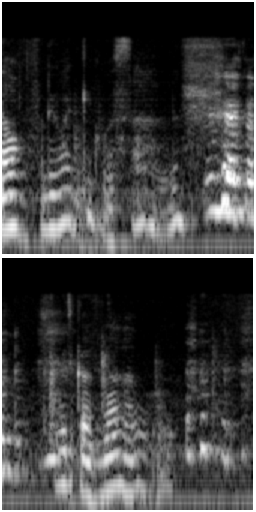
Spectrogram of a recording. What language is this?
Portuguese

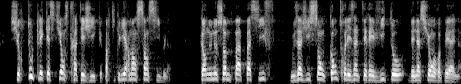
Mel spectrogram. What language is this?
French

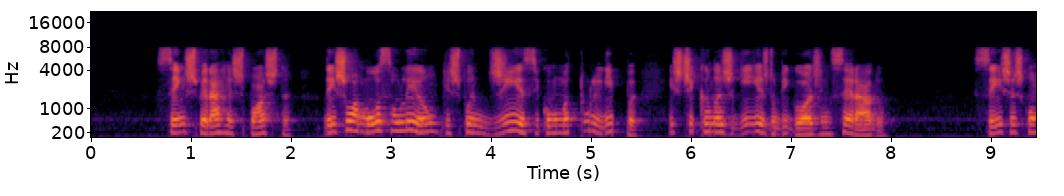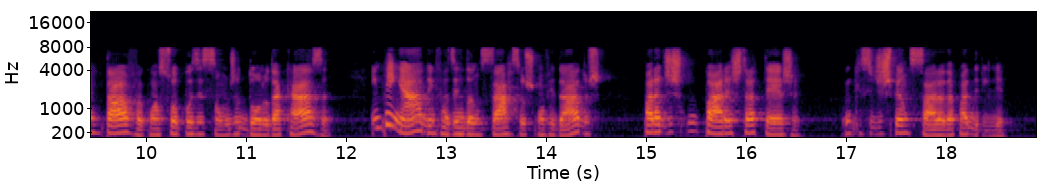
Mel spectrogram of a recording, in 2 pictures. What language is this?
Portuguese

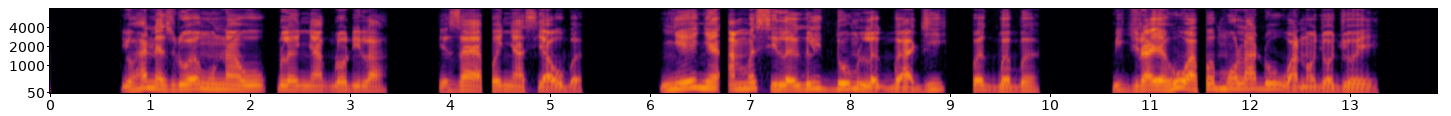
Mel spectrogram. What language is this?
Ewe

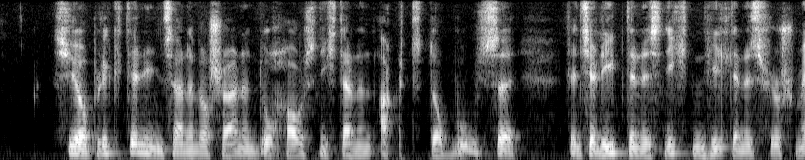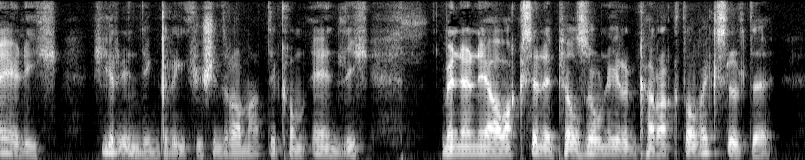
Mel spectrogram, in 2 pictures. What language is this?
German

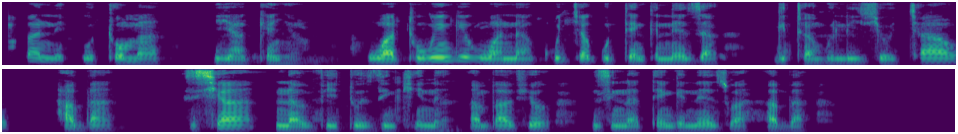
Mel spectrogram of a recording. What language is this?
Swahili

